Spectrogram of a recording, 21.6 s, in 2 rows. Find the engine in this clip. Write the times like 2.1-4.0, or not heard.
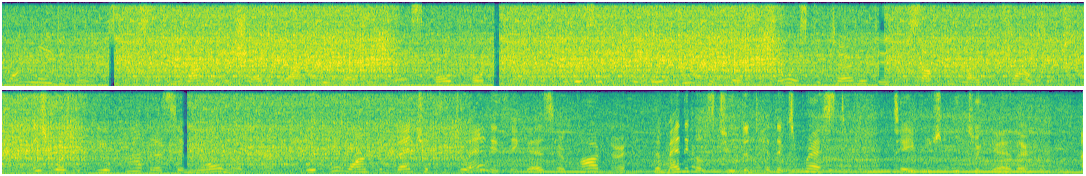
0.0-21.5.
